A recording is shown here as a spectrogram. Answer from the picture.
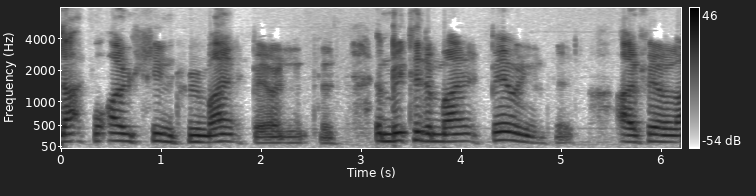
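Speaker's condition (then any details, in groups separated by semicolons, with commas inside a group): Cerebral palsy; ataxic type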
